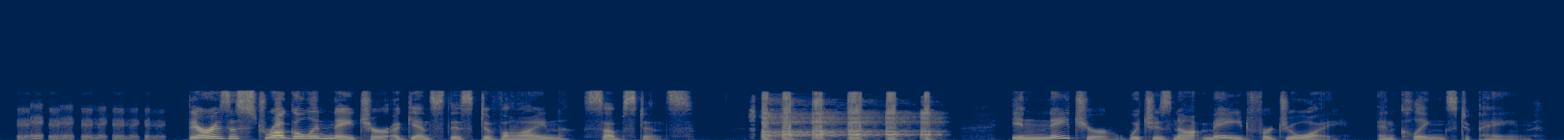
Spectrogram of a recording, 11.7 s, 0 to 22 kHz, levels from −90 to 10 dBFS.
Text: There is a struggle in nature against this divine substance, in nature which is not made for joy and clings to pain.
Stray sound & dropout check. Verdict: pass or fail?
fail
